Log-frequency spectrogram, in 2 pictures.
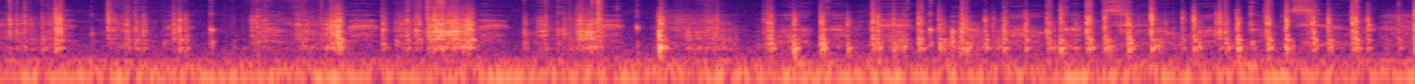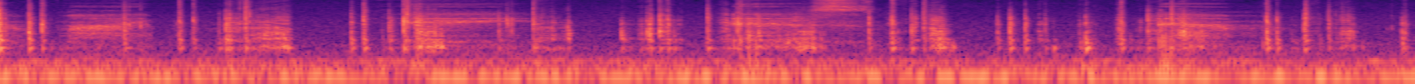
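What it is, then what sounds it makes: Plastic steering wheel airbag cover tapped with nails. Long acrylic nails tap rapidly on the centre hub of a Toyota car steering wheel, striking its textured plastic airbag cover, including single-finger nail taps near the chrome logo. The result is a dense stream of short, sharp, clicky taps with almost no ring, over a steady low hum.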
